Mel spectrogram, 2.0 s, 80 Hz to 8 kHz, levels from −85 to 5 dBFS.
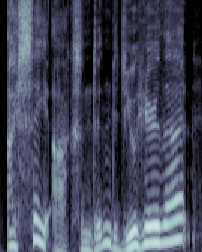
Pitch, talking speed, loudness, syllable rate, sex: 155 Hz, 205 wpm, -15 LUFS, 5.1 syllables/s, male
